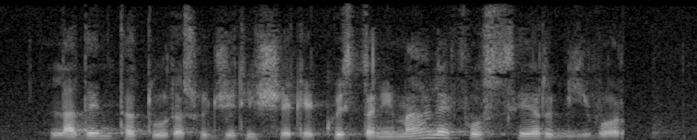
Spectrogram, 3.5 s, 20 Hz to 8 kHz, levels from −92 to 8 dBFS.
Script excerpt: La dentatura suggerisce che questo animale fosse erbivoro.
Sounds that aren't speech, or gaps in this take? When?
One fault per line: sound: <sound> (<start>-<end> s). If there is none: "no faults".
sound: dropout (3.1-3.3 s)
